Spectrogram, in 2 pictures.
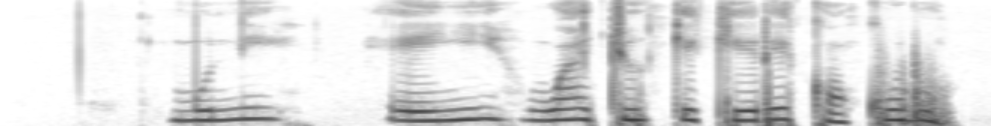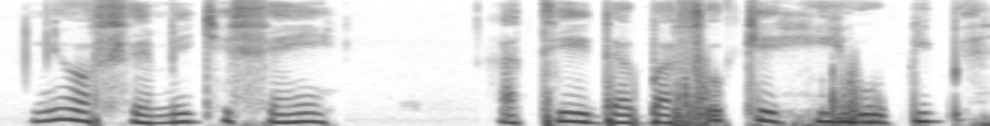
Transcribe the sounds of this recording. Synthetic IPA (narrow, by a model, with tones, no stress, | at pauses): mũ˧nĩ˦ | e˨j̃ĩ˧wa˦d͡ʒu˦ke˦kʰe˧ɾe˦kʰɔ̃˨ku˦ɾu˦˨ | nĩ˨˦ɔ˦˨fɛ˨mẽ˨˦d͡ʒi˦˨fɛ˨˦j̃ĩ˦˨ | a˨tʰi˧i˨da˨ɡ͡ba˨so˦ke˦˨hi˧˦o˨ɡ͡bi˨˦ɡ͡bɛ˦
